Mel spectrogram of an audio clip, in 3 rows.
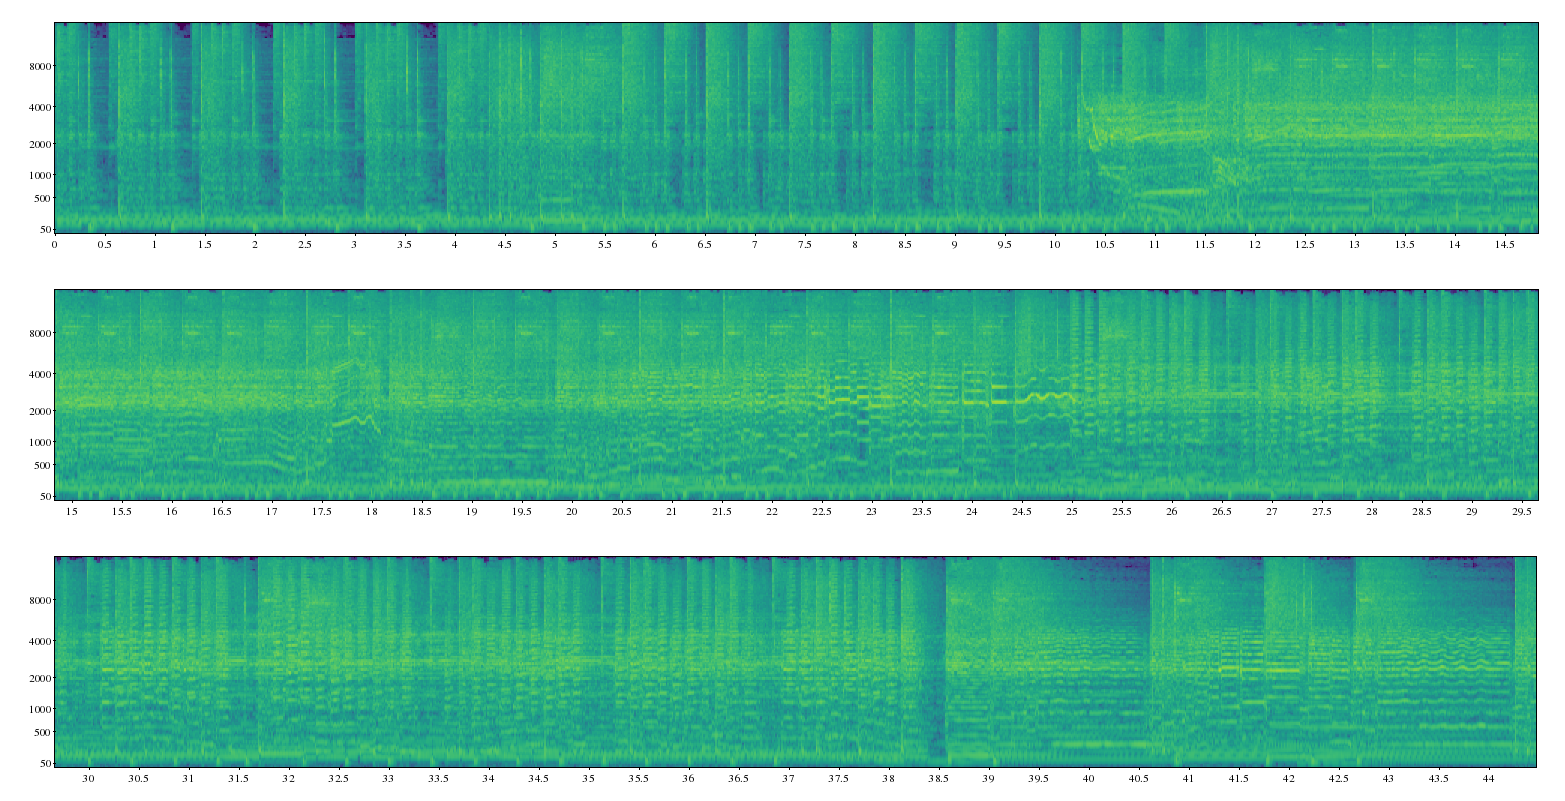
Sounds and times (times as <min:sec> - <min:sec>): Video game music: 0:09.9 - 0:44.4.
